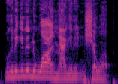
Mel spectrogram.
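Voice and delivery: usual speaking voice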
